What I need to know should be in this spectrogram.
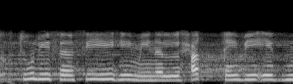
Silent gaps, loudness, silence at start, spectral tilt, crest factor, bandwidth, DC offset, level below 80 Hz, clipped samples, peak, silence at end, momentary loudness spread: none; -18 LUFS; 0 s; -8 dB/octave; 18 dB; 5.2 kHz; under 0.1%; -62 dBFS; under 0.1%; 0 dBFS; 0 s; 3 LU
